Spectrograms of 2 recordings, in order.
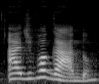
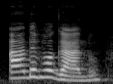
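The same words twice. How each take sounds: First: Advogado with the d softened to dji; pronúncia correta; correct pronunciation. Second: Advogado said without the extra i sound; pronúncia errada; wrong pronunciation. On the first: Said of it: "o adequado é falar advogado". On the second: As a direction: Advogado as a-de-vo-ga-do, wrong vowel after d. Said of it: "quando o adequado é falar advogado". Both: Shown as a demonstration.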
